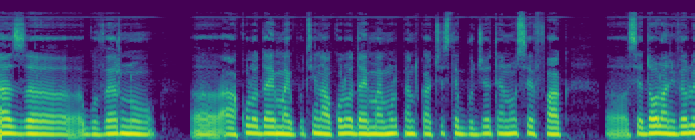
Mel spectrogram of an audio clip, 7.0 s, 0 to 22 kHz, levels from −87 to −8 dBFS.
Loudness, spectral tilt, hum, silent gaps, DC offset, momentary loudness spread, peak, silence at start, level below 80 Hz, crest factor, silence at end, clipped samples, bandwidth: -18 LUFS; -7 dB/octave; none; none; under 0.1%; 9 LU; -2 dBFS; 0 s; -52 dBFS; 16 dB; 0 s; under 0.1%; 14 kHz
